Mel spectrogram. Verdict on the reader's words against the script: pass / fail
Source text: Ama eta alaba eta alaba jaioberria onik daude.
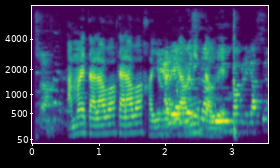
pass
